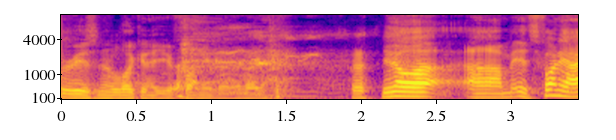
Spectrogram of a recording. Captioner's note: laughs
